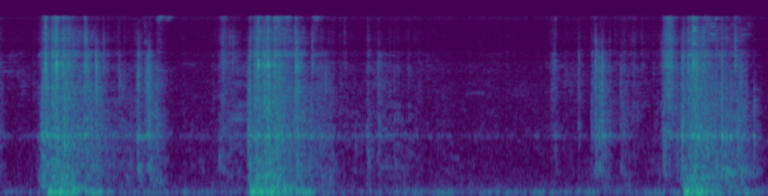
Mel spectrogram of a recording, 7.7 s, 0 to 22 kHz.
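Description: Honda EX5 Dream single-cylinder four-stroke engine being kicked over three times with the throttle wide open and a compression gauge in the plug hole, turning over without firing; each kick lasts about a second. The kick is very stiff, a sign of high cranking compression, which reads about 200 psi on this modified engine.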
